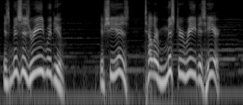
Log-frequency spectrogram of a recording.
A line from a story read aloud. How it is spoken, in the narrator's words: they called out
